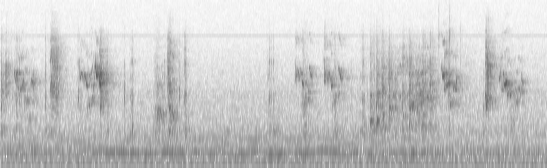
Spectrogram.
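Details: Pet budgerigar that has recently found its voice, chatting while making funny head movements; rapid scratchy bursts of chatter and brief squeaky chirps run one after another over a steady low hum.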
